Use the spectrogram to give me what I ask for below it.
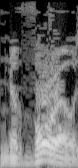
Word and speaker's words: NaVorro: decision date for four-star linebacker Navorro.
